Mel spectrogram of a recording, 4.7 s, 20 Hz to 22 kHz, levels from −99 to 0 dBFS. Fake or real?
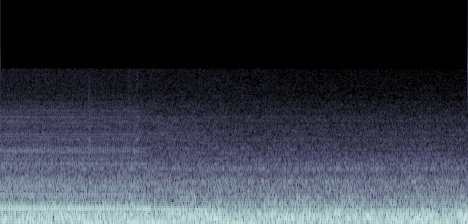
real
